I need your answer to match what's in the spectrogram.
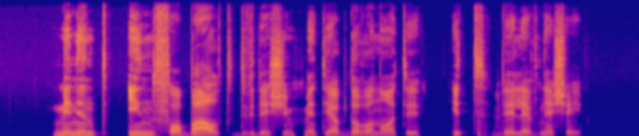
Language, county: Lithuanian, Alytus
